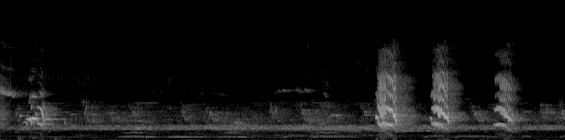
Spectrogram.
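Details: Harsh, piercing screeches from a rose-ringed parakeet: one early call, then three spaced shrieks near the end, set against a constant chorus of distant birds.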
